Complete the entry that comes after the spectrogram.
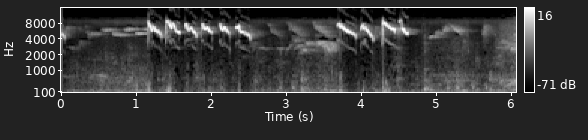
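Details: Ngalas-style song of a buxtoni Oriental white-eye, a lure meant to prompt other white-eyes to sing. A rapid run of high, bright, down-slurred whistles about four per second, a short break, then another quick burst.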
